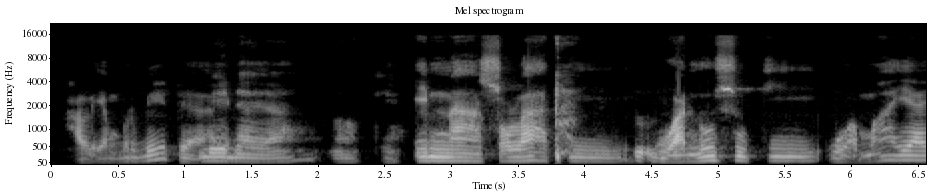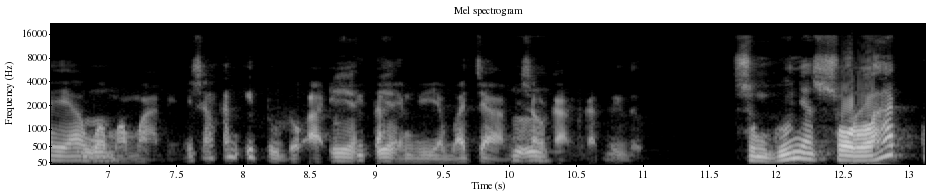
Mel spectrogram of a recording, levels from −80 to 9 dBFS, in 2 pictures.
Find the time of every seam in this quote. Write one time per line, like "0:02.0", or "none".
none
